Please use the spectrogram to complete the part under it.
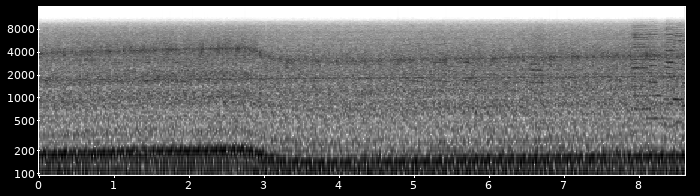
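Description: A bus engine drones steadily at speed, dropping in pitch as it shifts gear.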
